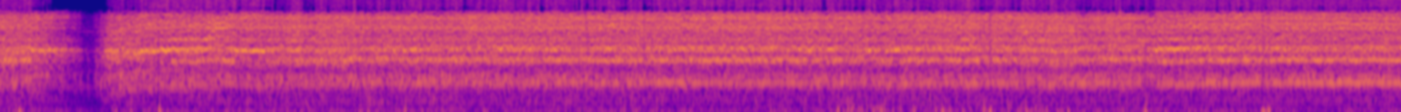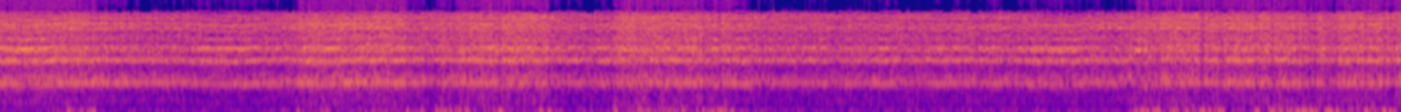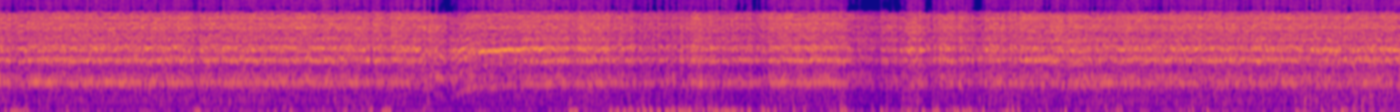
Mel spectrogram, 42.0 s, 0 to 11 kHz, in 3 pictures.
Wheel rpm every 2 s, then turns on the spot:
120, 210, 230, 230, 230, 230, 230, 230, 230, 240, 230, 230, 230, 230, 230, 230, 200, 230, 230, 230, 240.
none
